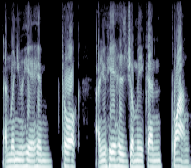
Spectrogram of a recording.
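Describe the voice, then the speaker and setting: A man hosting a teaching series, speaking in a reflective, sermon-like but informal way, deliberate and emphatic, with repeated phrases and rhetorical questions. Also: on the low side, completely flat delivery, clean tone, no room sound, rough recording. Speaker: host of a Bible proverbs teaching series.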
